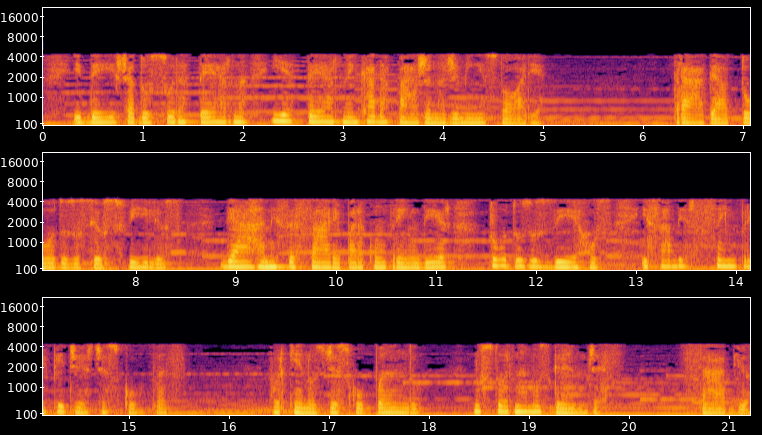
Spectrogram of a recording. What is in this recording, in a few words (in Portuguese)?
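Pedido a Ave Maria, Feminino; Telemensagens; Desculpas; Telemensagens 2017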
